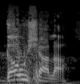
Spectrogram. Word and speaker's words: गौशाला: होता है उसको हम गौशाला बोलते हैं क्या बोलते हैं गौशाला चीजें हिंदी में भी ढंग से पढ़ेंगे गो नहीं होता गौशाला ठीक है प्ले पेन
